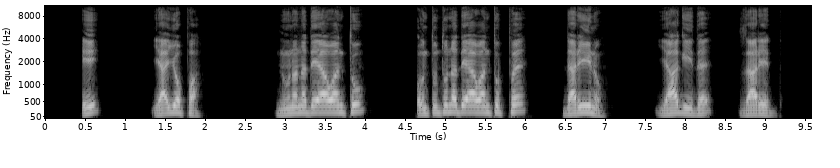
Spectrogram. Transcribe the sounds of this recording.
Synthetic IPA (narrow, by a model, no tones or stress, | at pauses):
ʔɪ | jaːjːɔpːɐ̰ | nuːnɐnɐd̪ɛʔjaːwɐnt̪ːʊ | ʔʊnt̪ːʊnt̪ːʊnɐd̪ɛʔjaːwɐnt̪ːʊpːɛ | d̪ɐɾiːnɔ̰ | jaːɡiːd̪ɛ | zaːɾeːd̪ːɐ̥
